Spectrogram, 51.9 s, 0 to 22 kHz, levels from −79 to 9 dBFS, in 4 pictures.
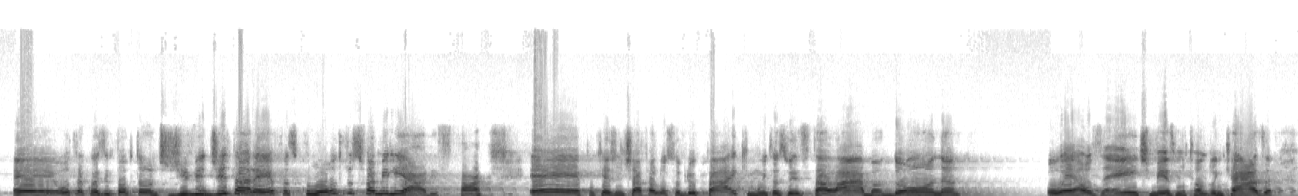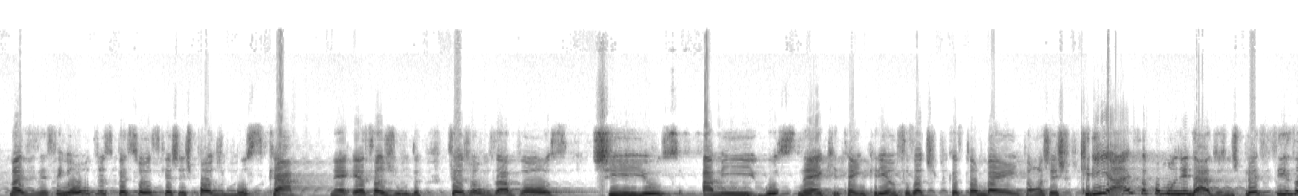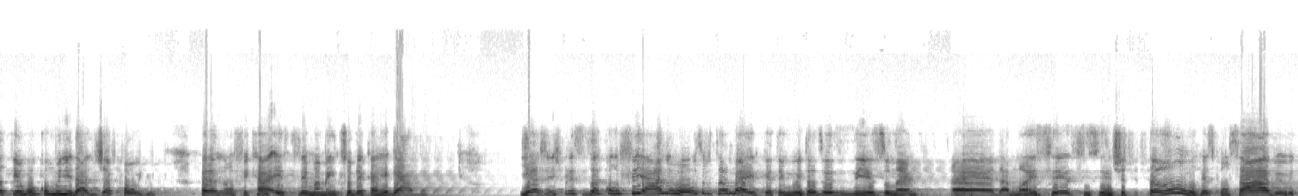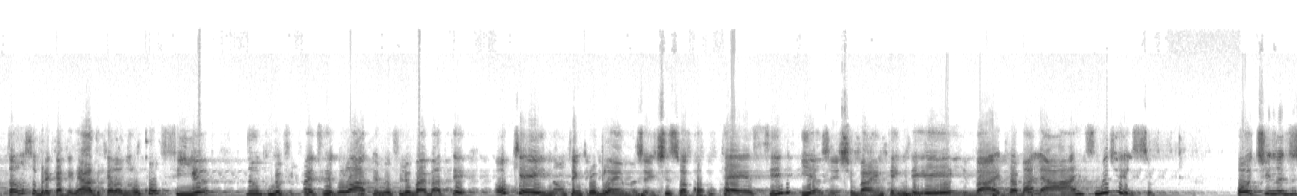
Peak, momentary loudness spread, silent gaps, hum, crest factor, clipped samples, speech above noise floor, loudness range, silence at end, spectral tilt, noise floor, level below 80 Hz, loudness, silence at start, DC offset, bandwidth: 0 dBFS; 7 LU; none; none; 12 dB; under 0.1%; 38 dB; 2 LU; 0 s; -5.5 dB/octave; -49 dBFS; -38 dBFS; -12 LUFS; 0.15 s; under 0.1%; 11.5 kHz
